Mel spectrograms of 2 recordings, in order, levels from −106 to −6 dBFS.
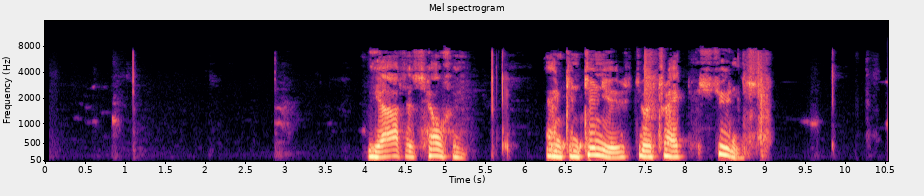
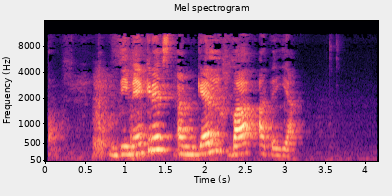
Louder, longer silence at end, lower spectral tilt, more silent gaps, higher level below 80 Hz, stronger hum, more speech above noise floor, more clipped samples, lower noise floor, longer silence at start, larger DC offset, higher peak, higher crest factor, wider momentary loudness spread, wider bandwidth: about the same, -15 LUFS vs -16 LUFS; first, 1.5 s vs 1 s; first, -7.5 dB/octave vs -3.5 dB/octave; neither; about the same, -52 dBFS vs -56 dBFS; neither; first, 70 dB vs 41 dB; neither; first, -84 dBFS vs -58 dBFS; first, 4.05 s vs 0.05 s; neither; about the same, -2 dBFS vs 0 dBFS; about the same, 16 dB vs 18 dB; first, 19 LU vs 15 LU; second, 7.6 kHz vs 11.5 kHz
